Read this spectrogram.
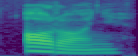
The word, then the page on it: gold: English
